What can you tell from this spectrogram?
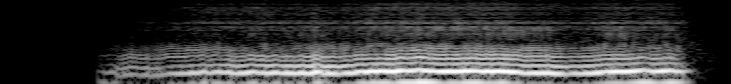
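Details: Loud snore from a sleeping female Boxer puppy: a sustained, vibrating low drone of about three seconds with a slightly wavering buzz, starting and stopping sharply.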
